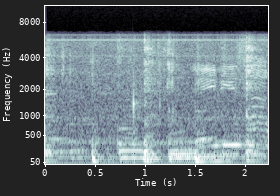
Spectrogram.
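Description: A record playing on a 1970 Seeburg USC1 Bandshell jukebox: a song with sustained bass notes and a steady beat about twice a second.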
